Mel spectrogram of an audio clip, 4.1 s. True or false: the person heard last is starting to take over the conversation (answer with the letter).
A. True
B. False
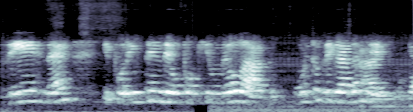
A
